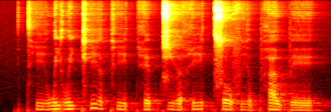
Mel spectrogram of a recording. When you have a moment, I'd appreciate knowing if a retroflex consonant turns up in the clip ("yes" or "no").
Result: no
